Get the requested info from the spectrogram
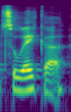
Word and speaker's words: Suleika: I know her first name is said Suleika.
